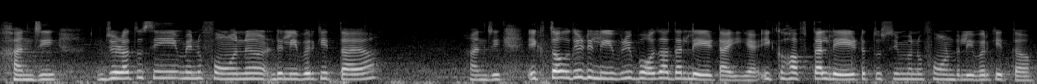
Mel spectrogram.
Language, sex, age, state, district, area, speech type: Punjabi, female, 18-30, Punjab, Mohali, urban, spontaneous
